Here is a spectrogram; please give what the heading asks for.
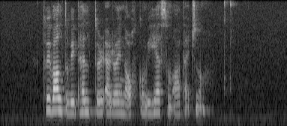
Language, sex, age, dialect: Faroese, female, 15-35, Norðuroyggjar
